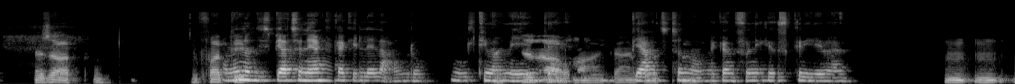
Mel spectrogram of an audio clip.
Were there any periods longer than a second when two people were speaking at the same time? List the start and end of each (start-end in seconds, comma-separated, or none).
4.9-7.0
